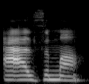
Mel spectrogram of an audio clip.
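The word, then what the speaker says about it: asthma: तीन ही डिसऑर्डर्स दिए हुए हैं बेटा, एज्मा जिसको अस्थमा भी बोलते हैं, है ना, एज्मा इज the right pronunciation, but हम अस्थमा बोलते हैं, emphysema and occupational respiratory disorders, फिर हम PYQs करेंगे।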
